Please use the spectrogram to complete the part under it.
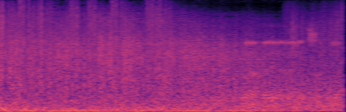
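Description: Enemy ship guns fire in a naval war video game, a dense continuous barrage of booming blasts and rumble filling the whole stretch, loud and unbroken.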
